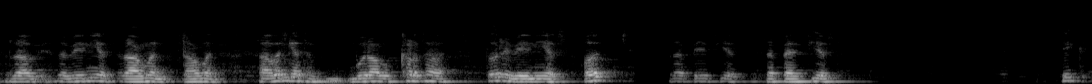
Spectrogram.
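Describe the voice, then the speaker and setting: A man with a Hindi accent runs an exam vocabulary lesson, saying each word several times and tying it to a memory trick. His voice sits a little high and comes from some way off the mic. The room echoes and the sound is dull. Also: recorded from a distance. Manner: repetitive drilling with mnemonic tricks. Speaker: vocabulary teacher.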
